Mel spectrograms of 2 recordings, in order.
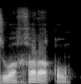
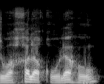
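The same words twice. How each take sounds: First: "وَخَرَقُوا" said with an R after the throaty kh; Arabic word as written. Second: "وَخَلَقُوا" said with an L sound after the throaty kh; corrected Arabic word. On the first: Teacher showing viewers the disputed Quran word, pronounced with R. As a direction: say "خَرَقُوا" with R, not L. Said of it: "the Quran says". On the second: Teacher showing viewers a mistake in Arabic, corrected word with L. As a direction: say "خَلَقُوا" with L, not R. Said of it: "here you see a mistake in the Arabic". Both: Shown as a demonstration.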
